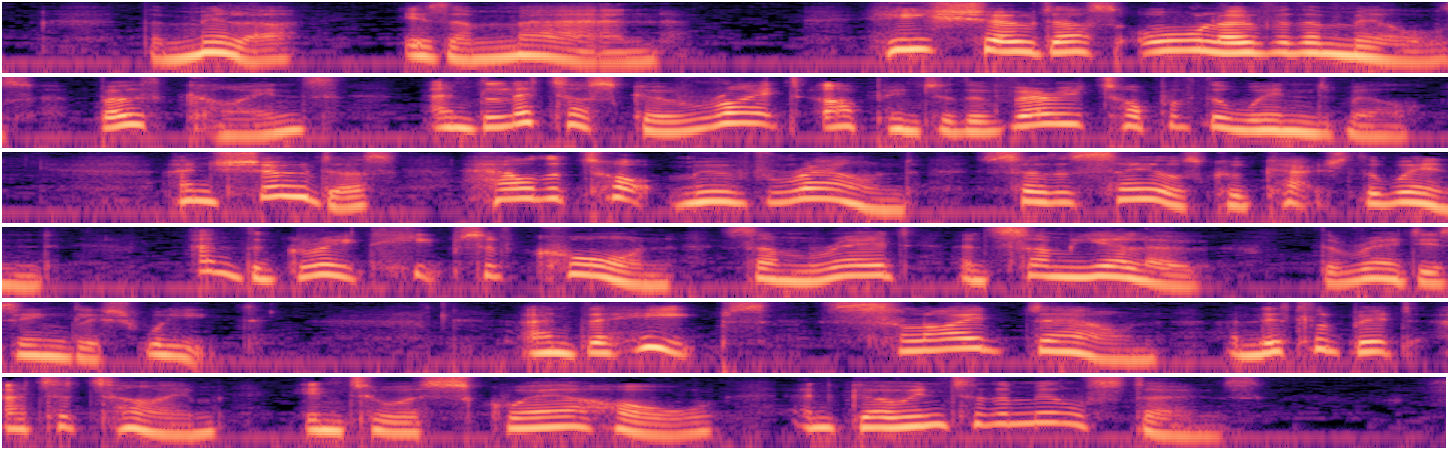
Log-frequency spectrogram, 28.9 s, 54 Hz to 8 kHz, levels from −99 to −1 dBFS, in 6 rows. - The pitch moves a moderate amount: No, wide, 7.0 semitones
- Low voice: No, high, 220 Hz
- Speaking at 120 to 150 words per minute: No, average, 170 wpm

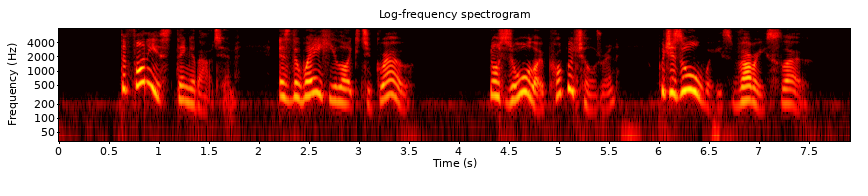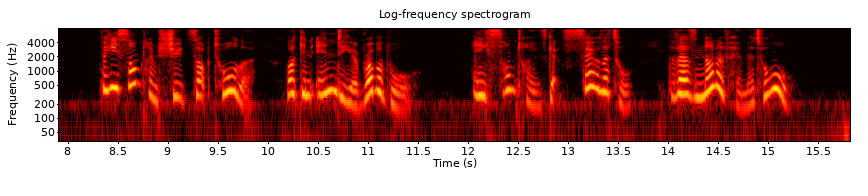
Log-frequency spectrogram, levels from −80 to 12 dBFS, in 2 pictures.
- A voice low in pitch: No, very high, 295 Hz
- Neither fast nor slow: Yes, average, 185 wpm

